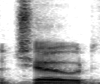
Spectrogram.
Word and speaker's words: Chode: He's like giant amphibious, but his name is Chode, which I always pronounce it as Chod.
